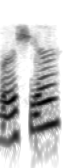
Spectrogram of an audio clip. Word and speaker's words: Vershire: I grew up in Vershire, V-E-R-S-H-I-R-E, and that's how we've always pronounced it, Vershire.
